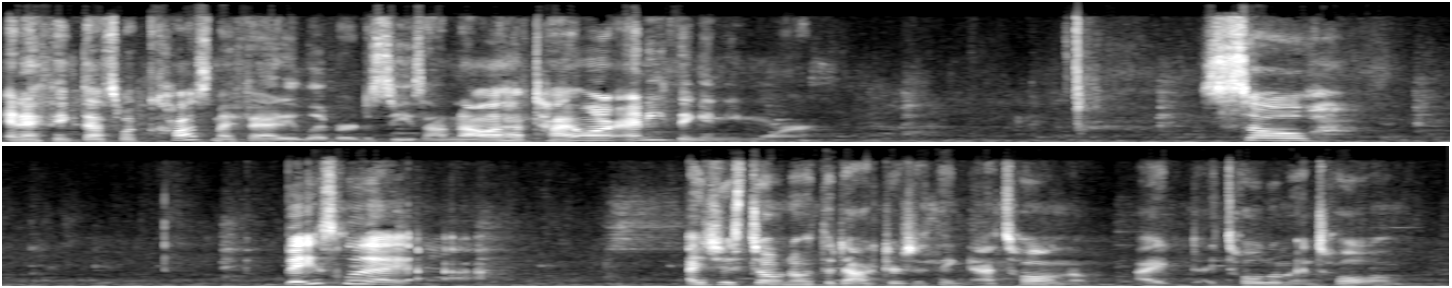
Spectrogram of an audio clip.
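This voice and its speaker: A woman's voice: medium pitch, animated, moderate pace, long pauses, a bit bright, slight background noise, rough recording. A young woman in her twenties talking candidly and casually about her life, rambling with fillers and restarts. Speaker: vlogger sharing her illness. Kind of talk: casual personal talk to camera.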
